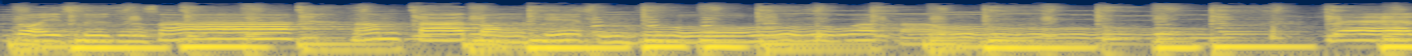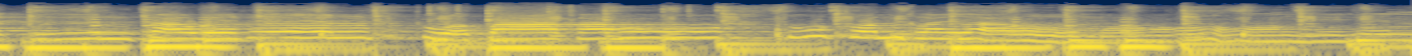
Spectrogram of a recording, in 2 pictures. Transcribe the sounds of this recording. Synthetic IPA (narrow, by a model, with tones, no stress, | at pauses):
dɔ˧˩jsɯ˨˩ŋsaː˧˥na˧˥˨mt̪aː˧t̪ɔ˧˩ŋke˧˩t̪̚nt̪u˧˩˧ | ka˨˩w | bɛː˨˩k̚ʔɯ˧nt̪a˧˩we˧e˧nt̪ʰu˧˩əpaː˧kʰa˧wt̪ʰu˧˥kʰːo˧˥˨nkʰla˧jla˧˩wmɔː˨˩˧ɔ˧ŋhe˧n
